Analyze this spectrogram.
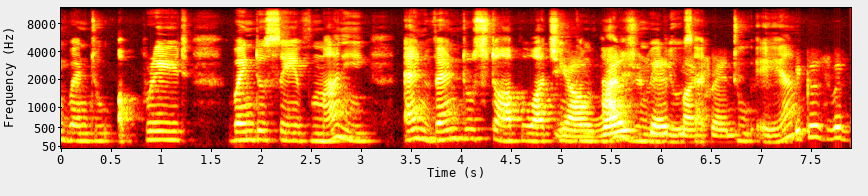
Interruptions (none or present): present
